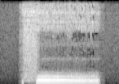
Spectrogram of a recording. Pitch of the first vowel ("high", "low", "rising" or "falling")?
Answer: falling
